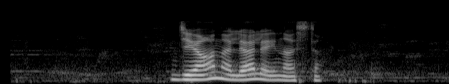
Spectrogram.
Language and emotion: Russian, neutral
